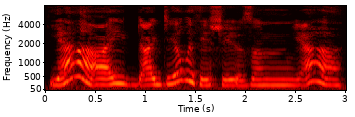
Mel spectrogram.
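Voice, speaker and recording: A woman's voice: medium pitch, expressive, takes it slowly. A middle-aged woman co-hosting a casual podcast, rambling with many fillers and trailing off. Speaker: podcast co-host. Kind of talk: casual chat.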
